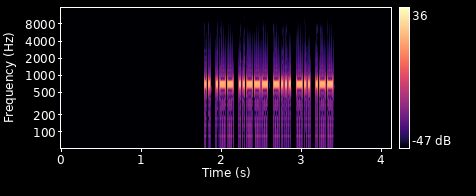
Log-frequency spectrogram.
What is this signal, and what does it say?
Morse code, heard as a keyed tone, about 53 wpm, 700 Hz. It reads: IW2BDW
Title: DXCC-100 Call Signs - 6 Characters - Repeated 3x - 50wpm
